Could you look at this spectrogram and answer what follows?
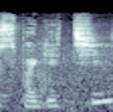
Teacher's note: Spaghetti, en français, il est accentué allongé sur le ti, alors qu'en anglais, il n'y est pas.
